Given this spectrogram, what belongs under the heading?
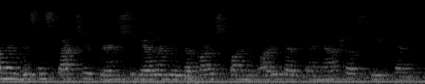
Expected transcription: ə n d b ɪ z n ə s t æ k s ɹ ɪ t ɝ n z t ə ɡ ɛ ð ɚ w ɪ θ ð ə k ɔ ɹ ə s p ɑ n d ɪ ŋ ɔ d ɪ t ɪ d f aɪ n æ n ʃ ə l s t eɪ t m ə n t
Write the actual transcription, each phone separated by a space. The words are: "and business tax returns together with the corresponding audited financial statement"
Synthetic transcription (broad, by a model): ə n b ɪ s n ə s t æ k s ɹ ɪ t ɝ n s t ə ɡ ɛ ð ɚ w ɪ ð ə k ɔ ɹ ə s p ɑ n d ɪ ŋ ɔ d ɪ t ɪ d f aɪ n æ n ʃ ə l s t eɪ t m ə n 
